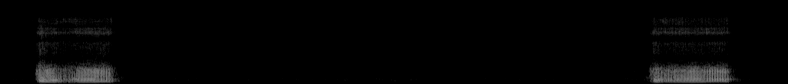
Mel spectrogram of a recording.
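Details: Cavvie puppy snoring while asleep: two buzzing, fluttering snores about six seconds apart in a quiet room.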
